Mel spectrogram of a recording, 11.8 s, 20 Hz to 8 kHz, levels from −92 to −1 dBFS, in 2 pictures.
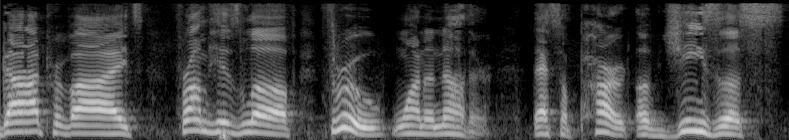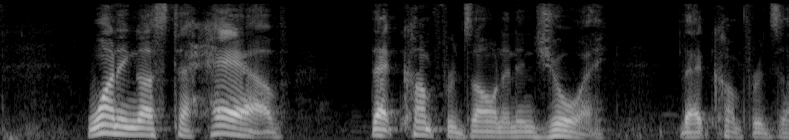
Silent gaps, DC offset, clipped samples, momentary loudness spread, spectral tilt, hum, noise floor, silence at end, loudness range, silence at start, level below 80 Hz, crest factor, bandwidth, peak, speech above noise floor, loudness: none; under 0.1%; under 0.1%; 16 LU; -6.5 dB/octave; none; -72 dBFS; 0 s; 11 LU; 0 s; -62 dBFS; 18 dB; 7.6 kHz; -10 dBFS; 45 dB; -27 LUFS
